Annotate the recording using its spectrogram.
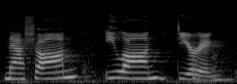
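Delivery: projecting names across the hall; firm carrying classroom voice; teacher voice. Real, not acted. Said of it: "I have to use my teacher voice".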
